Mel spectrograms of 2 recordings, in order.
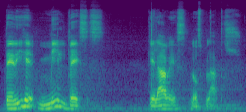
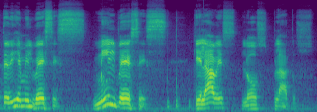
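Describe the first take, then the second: First: Said in the usual way. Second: Loud, slow exasperated scolding; drawn-out mock scolding about the dishes. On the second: Shown as a demonstration. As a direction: nag like a fed-up parent. Teacher voices scolding parent.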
